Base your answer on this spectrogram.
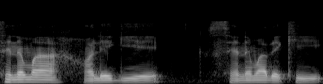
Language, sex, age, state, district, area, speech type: Bengali, male, 30-45, West Bengal, Alipurduar, rural, spontaneous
